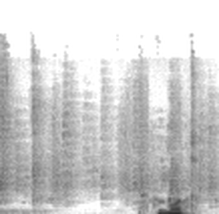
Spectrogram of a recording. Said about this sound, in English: That is amazing. My dog tap dancing across a wooden floor.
